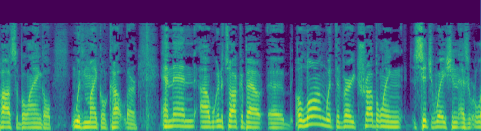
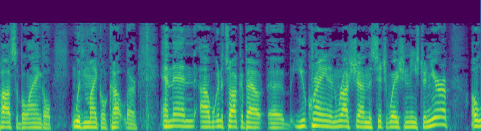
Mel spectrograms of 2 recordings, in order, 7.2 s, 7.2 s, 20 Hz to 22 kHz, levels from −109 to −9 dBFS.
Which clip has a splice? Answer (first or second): first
